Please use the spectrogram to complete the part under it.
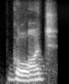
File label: "gorge", Indian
